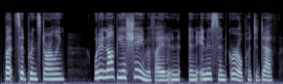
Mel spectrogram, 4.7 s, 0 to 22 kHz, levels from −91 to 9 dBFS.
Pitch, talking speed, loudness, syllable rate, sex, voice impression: 245 Hz, 240 wpm, -19 LUFS, 6.2 syllables/s, female, very feminine, slightly young, adult-like, very thin, very tensed, slightly powerful, very bright, very hard, very clear, very fluent, very cute, intellectual, very refreshing, sincere, calm, very friendly, very reassuring, very unique, elegant, slightly wild, very sweet, very lively, kind, slightly intense, sharp, very light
